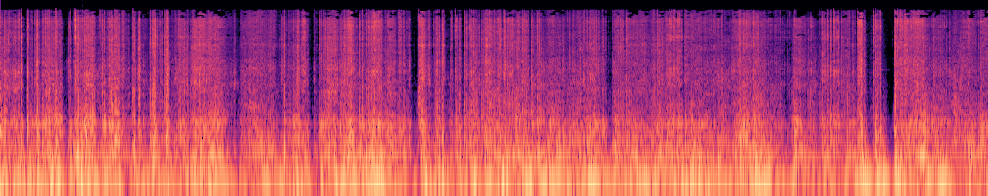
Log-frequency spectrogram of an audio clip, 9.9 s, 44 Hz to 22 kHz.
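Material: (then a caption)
Steel mesh. Short fingernails of both hands scratch fast and aggressively at the sides of the hollow silver steel-mesh capsule grille on an upright black USB microphone. The result is a dense, continuous low rumbling scrape, heavy in the bass with a steady hum-like low tone around 59 Hz and little high-end content.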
